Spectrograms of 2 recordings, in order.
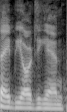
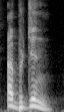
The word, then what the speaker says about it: abrdn: A-B-R-D-N. That's the name. But not pronounced A-B-R-D-N. Pronounced Aberdeen.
